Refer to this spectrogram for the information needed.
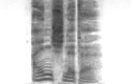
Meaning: nominative/accusative/genitive plural of Einschnitt
- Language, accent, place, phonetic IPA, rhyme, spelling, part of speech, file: German, Germany, Berlin, [ˈaɪ̯nʃnɪtə], -aɪ̯nʃnɪtə, Einschnitte, noun, De-Einschnitte.ogg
